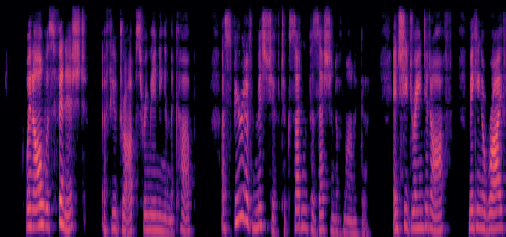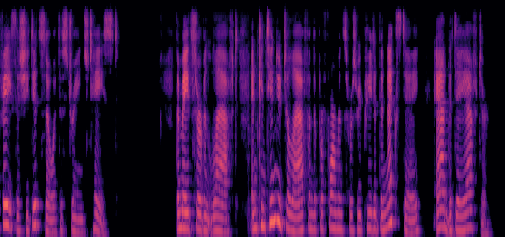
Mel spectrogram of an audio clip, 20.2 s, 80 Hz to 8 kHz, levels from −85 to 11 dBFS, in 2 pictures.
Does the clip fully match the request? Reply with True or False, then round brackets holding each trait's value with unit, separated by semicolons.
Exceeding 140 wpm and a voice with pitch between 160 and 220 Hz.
True (170 wpm; 190 Hz)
